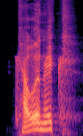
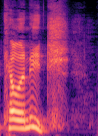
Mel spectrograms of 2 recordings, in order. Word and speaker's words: Kelenic: I've decided that I think there's like three distinct pronunciations of Kelenic, so I'm going to provide all of them. Yeah, so okay. – It could be like Eastern European Kelenich, but it's probably not.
